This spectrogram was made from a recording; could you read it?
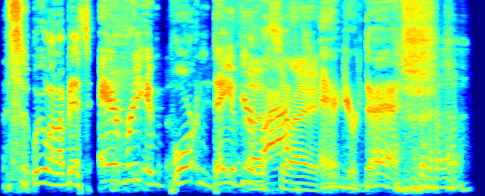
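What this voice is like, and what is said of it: Put-on Southern accent. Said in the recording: “we're giving Southern accents.”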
